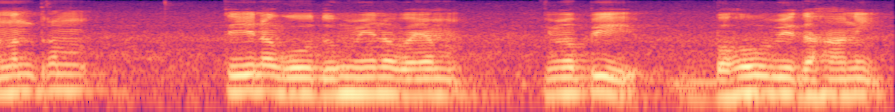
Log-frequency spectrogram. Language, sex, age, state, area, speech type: Sanskrit, male, 18-30, Rajasthan, rural, spontaneous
